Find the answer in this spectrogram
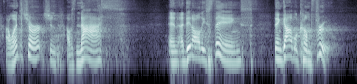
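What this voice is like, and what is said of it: Put-on Southern accent. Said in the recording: “this is my Southern accent”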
